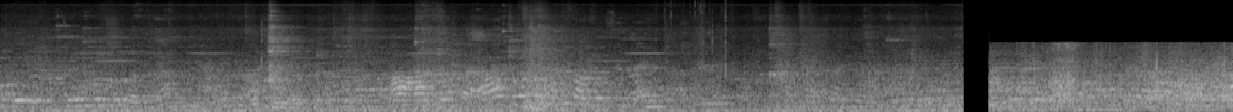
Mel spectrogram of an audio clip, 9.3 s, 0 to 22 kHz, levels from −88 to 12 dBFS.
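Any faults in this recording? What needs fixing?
At 7.22 s the sound cuts out for about 200 ms, then returns duller and boxier until the end of the clip, with nothing above 4.4 kHz, a level shift of roughly 5 dB, and a new background noise sitting roughly 40 dB below the signal. This is likely an input switched to a poorer device. A codec's bandwidth drop would narrow the band without the gap, the new noise floor or the level jump. To prevent it, lock the recording input so the system cannot change devices mid-capture.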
